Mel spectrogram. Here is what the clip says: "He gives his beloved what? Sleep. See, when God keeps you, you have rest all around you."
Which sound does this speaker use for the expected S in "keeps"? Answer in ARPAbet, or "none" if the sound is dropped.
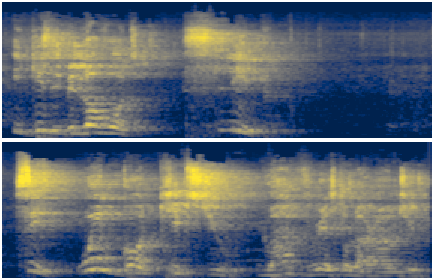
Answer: S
